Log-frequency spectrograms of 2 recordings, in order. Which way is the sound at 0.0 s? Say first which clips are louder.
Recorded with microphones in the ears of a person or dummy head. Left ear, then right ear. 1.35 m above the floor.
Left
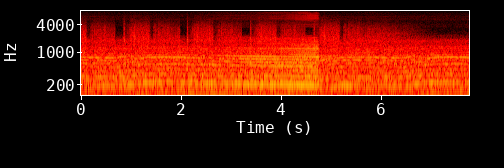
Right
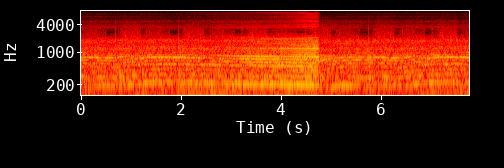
Right 4 dB; 90° right.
